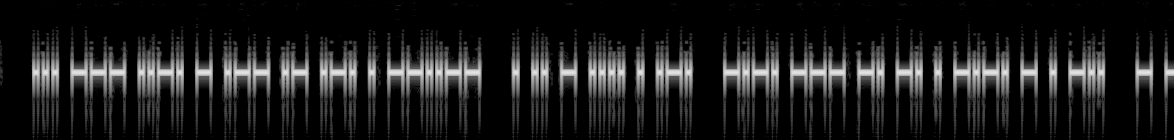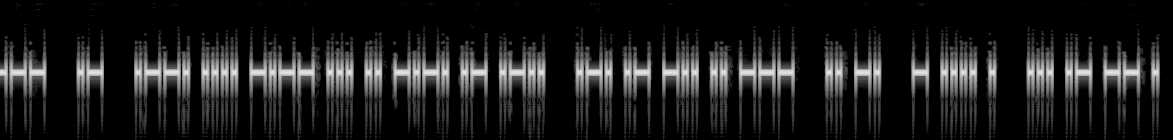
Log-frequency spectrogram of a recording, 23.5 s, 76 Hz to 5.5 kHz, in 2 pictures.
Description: Morse code, heard as a keyed tone, about 25 wpm, 600 Hz. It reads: SOFTWARE, EITHER CONNECTED TO A PHYSICAL RADIO IN THE SAME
